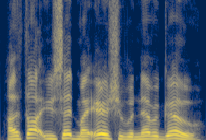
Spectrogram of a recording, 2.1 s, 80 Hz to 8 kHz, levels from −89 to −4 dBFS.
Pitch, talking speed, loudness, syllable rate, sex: 170 Hz, 260 wpm, -14 LUFS, 5.8 syllables/s, male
